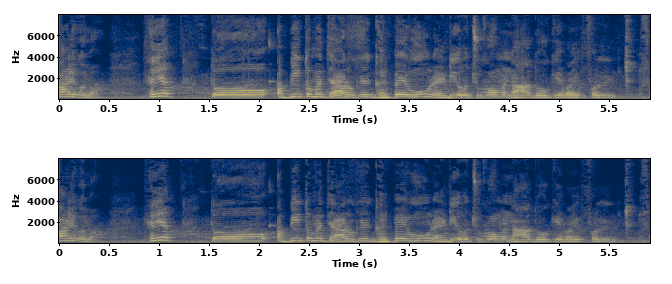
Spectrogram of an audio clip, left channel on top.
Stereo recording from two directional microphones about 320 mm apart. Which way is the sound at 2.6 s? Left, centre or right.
Left.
